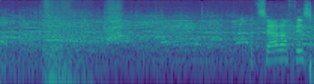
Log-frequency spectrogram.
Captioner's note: audience cheering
